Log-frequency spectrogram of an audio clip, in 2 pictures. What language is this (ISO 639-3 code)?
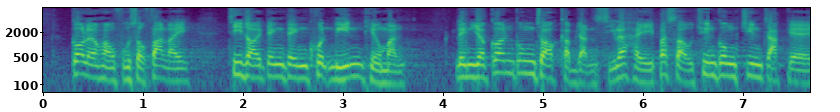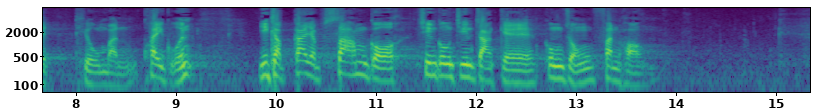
yue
